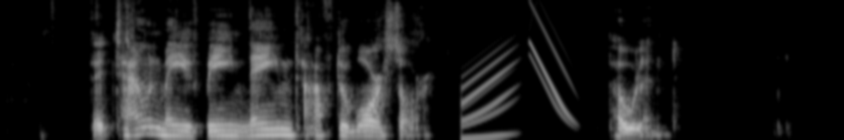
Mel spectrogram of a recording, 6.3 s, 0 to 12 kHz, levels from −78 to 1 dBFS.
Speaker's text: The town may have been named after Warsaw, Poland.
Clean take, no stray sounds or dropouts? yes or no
no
